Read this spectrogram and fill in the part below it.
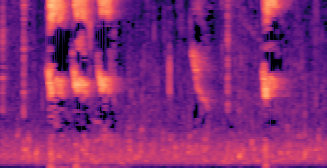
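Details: White-rumped shama training recording: short, bright, high whistled phrases, three in quick succession and then one more, over a soft watery background hiss.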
